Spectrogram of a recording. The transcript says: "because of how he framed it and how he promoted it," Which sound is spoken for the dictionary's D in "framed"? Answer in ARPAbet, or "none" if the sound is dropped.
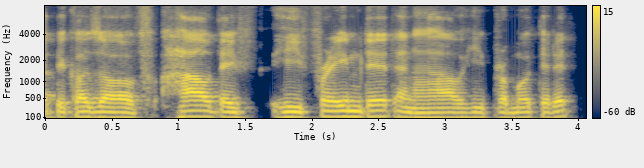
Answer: D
